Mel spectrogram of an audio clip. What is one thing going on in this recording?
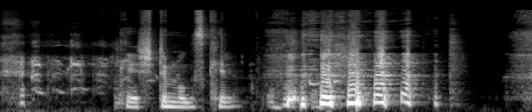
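Men laugh over an online call.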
